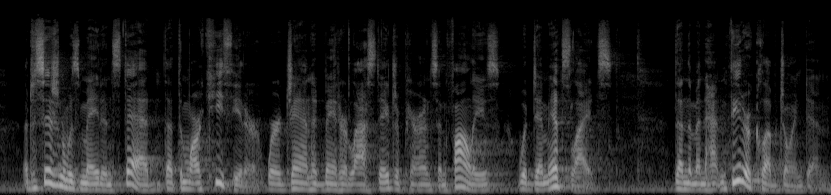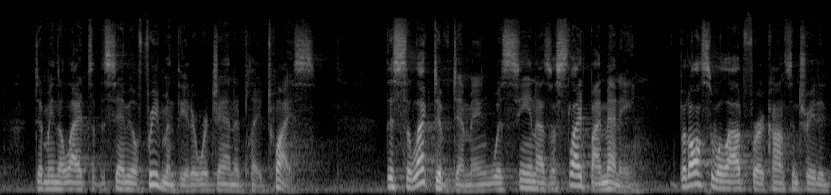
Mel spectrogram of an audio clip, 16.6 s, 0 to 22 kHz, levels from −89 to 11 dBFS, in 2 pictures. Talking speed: 215 wpm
